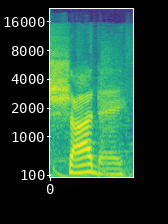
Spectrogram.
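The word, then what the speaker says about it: Sade: Bino says it's pronounced shade.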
